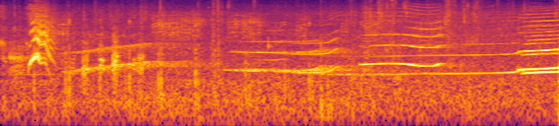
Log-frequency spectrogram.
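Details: Indri in the Madagascar forest, where neighbouring family groups compete. Sustained wailing notes with rich overtones, gliding and slowly rising, several voices overlapping. A short sharp cry comes near the start.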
